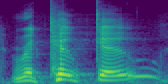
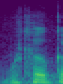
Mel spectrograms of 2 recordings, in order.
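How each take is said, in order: First: Rococo drawn out slowly, high and loud; showy repeat. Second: Said in the usual way. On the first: Shown as a demonstration. Auctioneer savoring the style name, showy Rococo drawn out high. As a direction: stretch every syllable of Rococo, rising.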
